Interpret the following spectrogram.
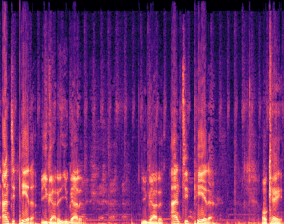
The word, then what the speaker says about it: Antipater: Antipater.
